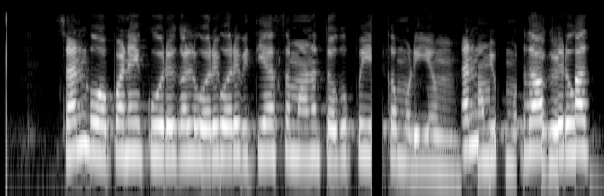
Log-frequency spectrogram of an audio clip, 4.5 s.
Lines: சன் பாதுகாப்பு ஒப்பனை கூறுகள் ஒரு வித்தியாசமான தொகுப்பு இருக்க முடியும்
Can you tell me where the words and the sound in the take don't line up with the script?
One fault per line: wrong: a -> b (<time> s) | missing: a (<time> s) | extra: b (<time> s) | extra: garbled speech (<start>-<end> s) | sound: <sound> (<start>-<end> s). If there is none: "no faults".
missing: பாதுகாப்பு (0.7 s)
extra: ஒரு (1.7 s)
sound: dropout (2.8-2.9 s)
extra: garbled speech (3.5-4.4 s)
